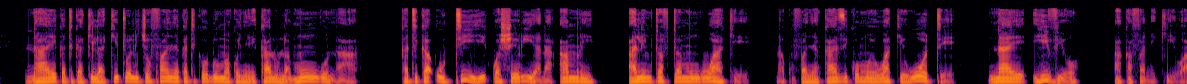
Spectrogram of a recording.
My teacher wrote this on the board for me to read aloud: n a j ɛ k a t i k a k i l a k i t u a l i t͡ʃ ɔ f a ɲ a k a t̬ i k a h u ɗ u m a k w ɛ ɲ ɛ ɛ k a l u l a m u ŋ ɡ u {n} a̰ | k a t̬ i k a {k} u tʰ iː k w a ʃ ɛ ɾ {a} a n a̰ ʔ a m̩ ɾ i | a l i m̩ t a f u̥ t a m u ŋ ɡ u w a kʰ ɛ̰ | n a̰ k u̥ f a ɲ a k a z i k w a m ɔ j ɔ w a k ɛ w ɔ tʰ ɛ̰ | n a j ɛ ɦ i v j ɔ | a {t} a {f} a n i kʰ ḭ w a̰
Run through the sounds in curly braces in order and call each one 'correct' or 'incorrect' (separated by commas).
correct, incorrect, incorrect, incorrect, correct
